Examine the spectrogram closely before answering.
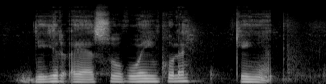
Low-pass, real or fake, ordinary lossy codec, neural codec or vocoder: none; fake; none; codec, 44.1 kHz, 1.7 kbps, Pupu-Codec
